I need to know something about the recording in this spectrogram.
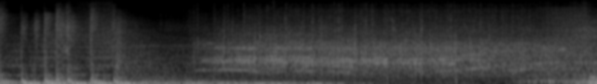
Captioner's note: cheering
